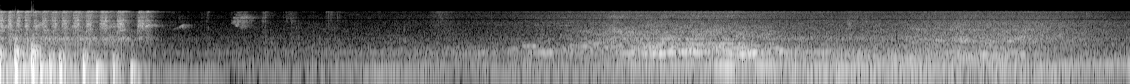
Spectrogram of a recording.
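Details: Suzuki Satria FU motorcycle with PE carburetor, hard to start especially cold: engine fires and blips, then drops to a quiet rough idle, test after replacing pilot jet with a larger one and carb repair kit parts.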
